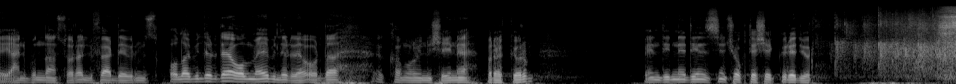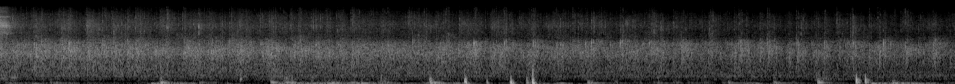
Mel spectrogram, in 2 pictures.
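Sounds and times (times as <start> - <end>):
speech: 0.0 - 5.6, 6.4 - 8.7
audience applause in a hall: 8.2 - 19.0.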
